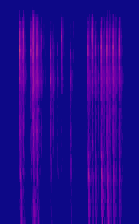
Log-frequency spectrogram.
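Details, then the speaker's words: Toyota Tundra door with window lowered: two quick bursts of sharp, dry rattling taps from a loose window seal in its track; to be fixed with peel-and-stick felt. "And if the window's rolled up, it presses up against this seal here, and it keeps it nice and tight. But when the window isn't there, you can hear that rattle."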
